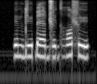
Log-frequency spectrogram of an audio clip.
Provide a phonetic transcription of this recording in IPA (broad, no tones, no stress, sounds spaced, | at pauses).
y m d y ɓ ɛː ɖ͡ʐ y ɡʱ ɔ ʂ y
